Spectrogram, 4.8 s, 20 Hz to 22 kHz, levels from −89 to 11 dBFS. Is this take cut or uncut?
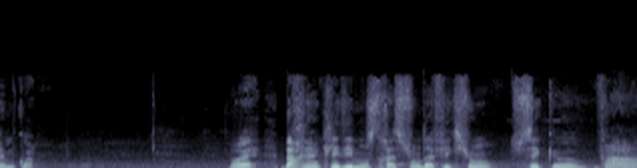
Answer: uncut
